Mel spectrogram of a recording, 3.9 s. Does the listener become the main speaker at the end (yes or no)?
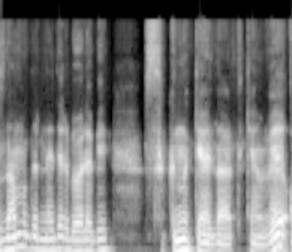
no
